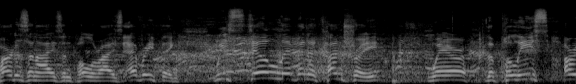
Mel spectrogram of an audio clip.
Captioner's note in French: voix de l'interprète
